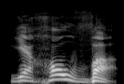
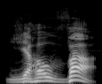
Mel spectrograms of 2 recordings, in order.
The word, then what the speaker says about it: Jehovah: 13th century rendered as yova because remember in German the W is V verman and it's a w Jehovah this form was then produced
